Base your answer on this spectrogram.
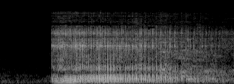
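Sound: voice imitating snoring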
